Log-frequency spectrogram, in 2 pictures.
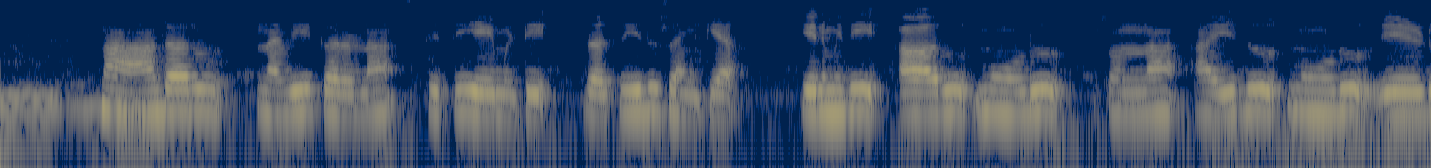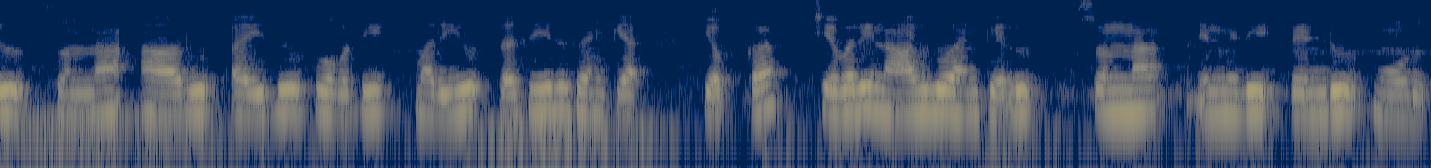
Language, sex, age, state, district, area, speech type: Telugu, female, 30-45, Andhra Pradesh, Bapatla, rural, read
